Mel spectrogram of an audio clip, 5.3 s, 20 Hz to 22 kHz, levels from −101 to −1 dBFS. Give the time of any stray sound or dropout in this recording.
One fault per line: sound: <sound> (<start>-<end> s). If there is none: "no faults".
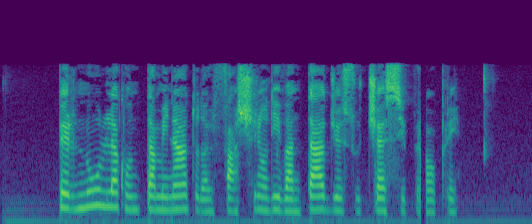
sound: dropout (4.2-4.3 s)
